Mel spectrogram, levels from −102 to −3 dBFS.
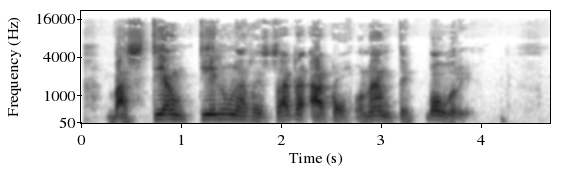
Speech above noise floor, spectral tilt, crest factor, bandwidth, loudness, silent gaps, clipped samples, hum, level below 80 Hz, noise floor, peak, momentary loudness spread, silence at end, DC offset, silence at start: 38 dB; -3.5 dB/octave; 18 dB; 16.5 kHz; -17 LUFS; none; under 0.1%; none; -62 dBFS; -55 dBFS; 0 dBFS; 9 LU; 0.85 s; under 0.1%; 0.25 s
